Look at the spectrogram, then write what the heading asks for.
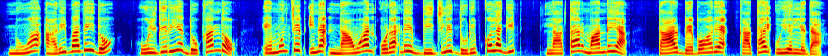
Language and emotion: Santali, disgusted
